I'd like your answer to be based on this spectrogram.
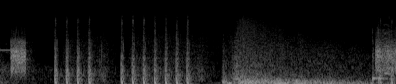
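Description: Heavy gunfire in the wartime strategy game Close Combat: A Bridge Too Far, set at Driel during Operation Market Garden: two loud rapid bursts of machine-gun shots, then a dense roar of sustained fusillade and a final sharp crack.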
